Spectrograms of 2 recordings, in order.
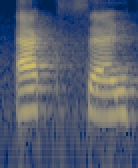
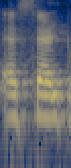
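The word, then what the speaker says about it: accent: इसको एक्सेंट बोलते हैं, बट फ्रेंड्स ये दोनों ही वर्ड्स गलत होते हैं। ना तो हम इसको एक्सेंट बोलते हैं, ना ही हम इसको एसेंट बोलते हैं। इसका बेस्ट प्रोनाउंसिएशन जो है, करेक्ट प्रोनाउंसिएशन जो है वो है एक्सेंट। क्या होता है? इट्स एक्सेंट।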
